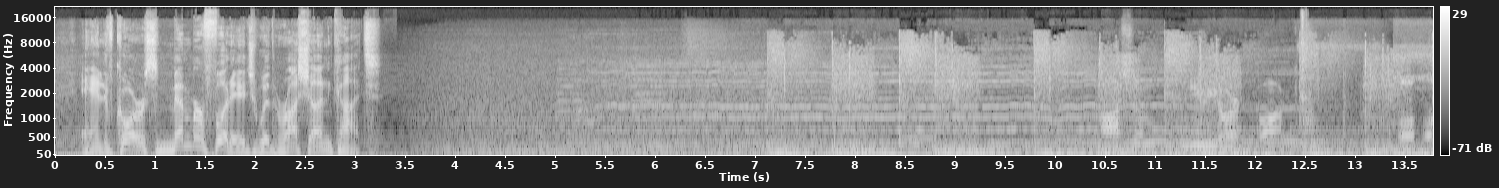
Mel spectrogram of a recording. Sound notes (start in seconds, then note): 4.8 car horns honking; 7.8 energetic rock music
